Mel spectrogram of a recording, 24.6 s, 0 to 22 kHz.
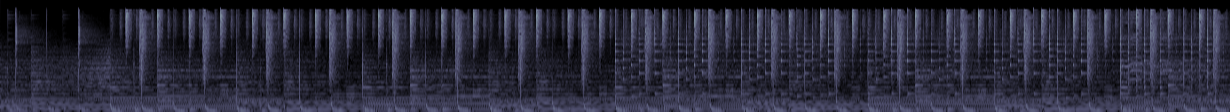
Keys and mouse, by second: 5.7-9.1 drag.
